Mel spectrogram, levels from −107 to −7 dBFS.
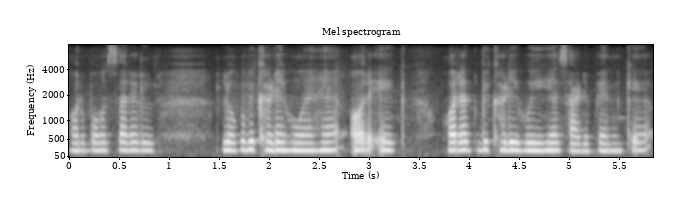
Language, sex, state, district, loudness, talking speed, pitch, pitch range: Hindi, male, Delhi, New Delhi, -18 LUFS, 185 wpm, 205 Hz, 200-210 Hz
